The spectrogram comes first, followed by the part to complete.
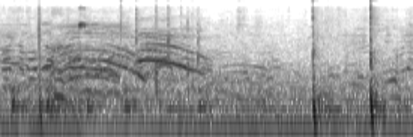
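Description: Shouting voices for the first couple of seconds, then a volleyball struck twice by players' hands: two sharp smacks a little over half a second apart, about three seconds in, the loudest sounds here.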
